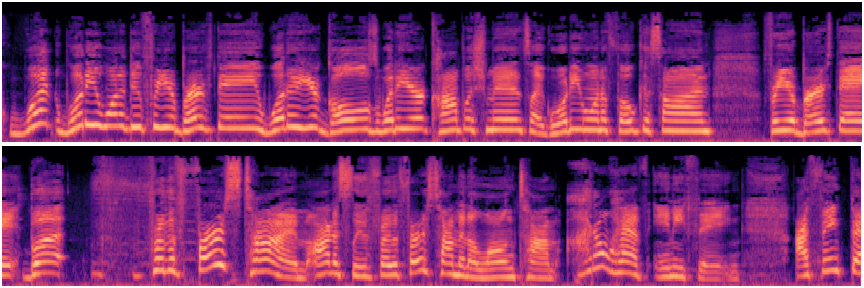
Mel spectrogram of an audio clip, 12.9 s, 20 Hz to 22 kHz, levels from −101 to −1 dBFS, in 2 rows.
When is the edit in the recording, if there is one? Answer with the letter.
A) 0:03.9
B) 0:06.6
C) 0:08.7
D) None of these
B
